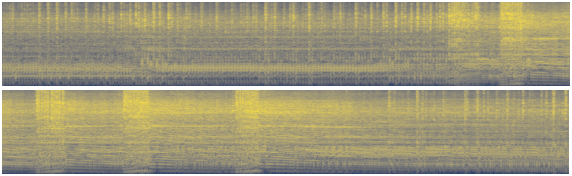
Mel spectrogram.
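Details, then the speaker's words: Terry-built Homelite chainsaw, unboxed and first run: idles, then burbles unevenly through several throttle blips without clearing, smoking; owner says carb way out of tune for fuel mix and elevation, two-stroke running rich. "Smoking. Well, I was way out of tune for my fuel mix and my elevation, but that's okay, I'll figure it out."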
